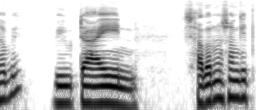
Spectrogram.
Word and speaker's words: বিউটাইন: আমরা দেখতেছি নামের উচ্চারণ এই শ্রেণীর যৌগের নামের শেষে আইন উচ্চারিত হবে যেমন ইথাইন পেন্টাইন যৌগ দেখে চেনার উপায় কার্বন ও কার্বনের মাঝখানে একটি ত্রিবন্ধন অর্থাৎ সি ট্রিপল বন্ড সি থাকবে যেমন বিউটাইন এক দুই তিন চার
